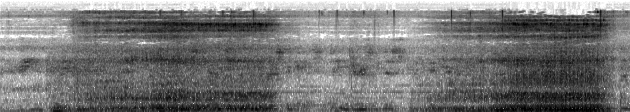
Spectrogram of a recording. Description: My daughter's snoring after their wisdom teeth removed.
